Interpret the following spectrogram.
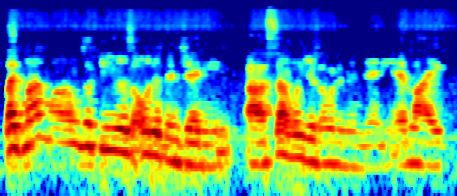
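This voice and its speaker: A woman with a low voice talks through a reality show episode in an easy, chatty way. She laughs a lot and jumps up in pitch when she acts out what people on the show said. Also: animated, brisk, creaky, a little mellow, poor audio. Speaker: reality TV reviewer. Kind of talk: casual recap and commentary.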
